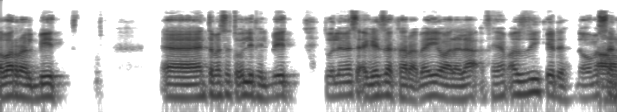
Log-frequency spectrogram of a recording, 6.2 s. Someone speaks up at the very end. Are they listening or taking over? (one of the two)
listening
